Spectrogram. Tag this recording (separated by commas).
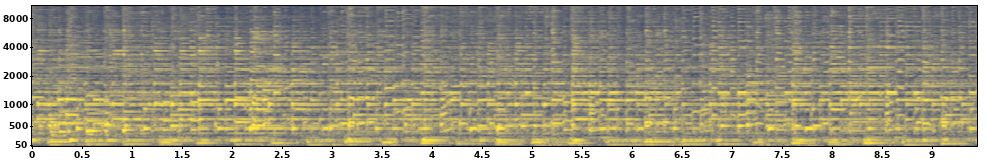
Banjo, Music, Bluegrass, Middle Eastern music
